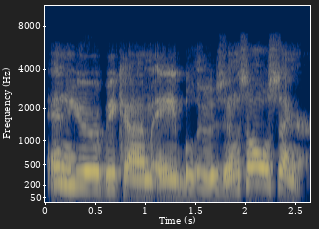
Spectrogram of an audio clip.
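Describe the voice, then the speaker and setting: Lively husky-voiced male radio host. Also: fairly high pitch, moderate pace. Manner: lively, teasing questions. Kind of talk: radio interview. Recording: muffled lo-fi radio sound.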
